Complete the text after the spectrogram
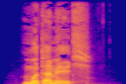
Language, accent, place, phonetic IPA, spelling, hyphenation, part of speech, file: German, Germany, Berlin, [ˈmʊtɐˌmɪlç], Muttermilch, Mut‧ter‧milch, noun, De-Muttermilch.ogg
- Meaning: breast milk, mother's milk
